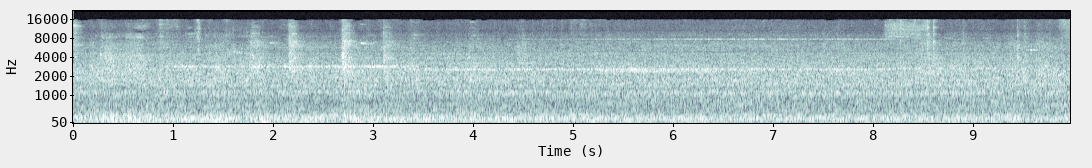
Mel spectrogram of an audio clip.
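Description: Train brakes squeal faintly as the train slows.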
